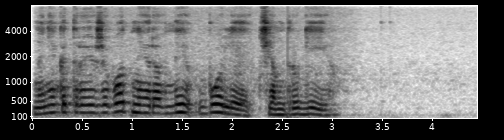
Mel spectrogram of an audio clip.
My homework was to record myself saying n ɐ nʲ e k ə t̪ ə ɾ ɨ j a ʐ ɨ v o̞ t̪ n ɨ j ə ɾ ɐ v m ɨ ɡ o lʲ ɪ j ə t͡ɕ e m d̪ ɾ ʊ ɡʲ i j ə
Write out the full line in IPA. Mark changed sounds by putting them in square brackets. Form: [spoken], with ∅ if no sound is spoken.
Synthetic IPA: n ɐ nʲ e k ə t̪ ə ɾ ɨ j [ə] ʐ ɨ v o̞ t̪ n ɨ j ə ɾ ɐ v [n] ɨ [b] o lʲ ɪ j ə t͡ɕ e m d̪ ɾ ʊ ɡʲ i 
